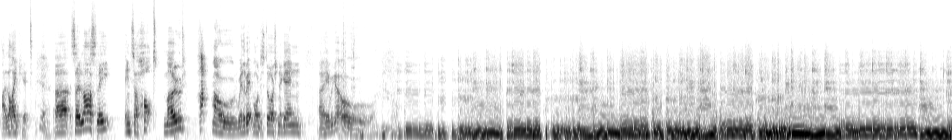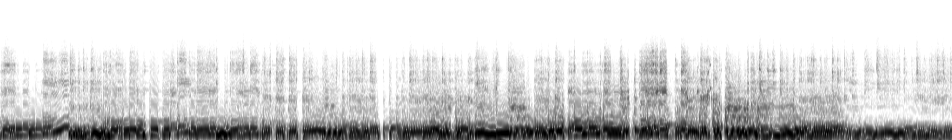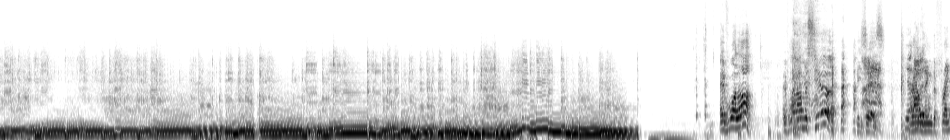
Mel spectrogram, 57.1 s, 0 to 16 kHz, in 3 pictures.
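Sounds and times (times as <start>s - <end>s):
distorted electric bass riff: 7.1s - 52.4s.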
